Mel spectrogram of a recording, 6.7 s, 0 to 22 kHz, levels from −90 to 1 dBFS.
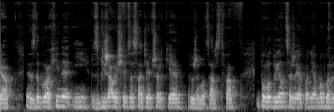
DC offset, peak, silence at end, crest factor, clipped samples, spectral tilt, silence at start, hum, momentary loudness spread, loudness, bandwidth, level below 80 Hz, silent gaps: under 0.1%; -10 dBFS; 0 s; 16 dB; under 0.1%; -7 dB/octave; 0 s; none; 10 LU; -27 LUFS; over 20 kHz; -66 dBFS; none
